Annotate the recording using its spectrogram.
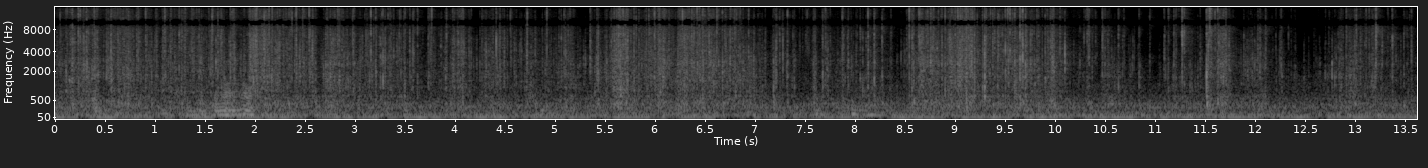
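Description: Plastic wrap crinkles and rustles as hands tear at it.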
